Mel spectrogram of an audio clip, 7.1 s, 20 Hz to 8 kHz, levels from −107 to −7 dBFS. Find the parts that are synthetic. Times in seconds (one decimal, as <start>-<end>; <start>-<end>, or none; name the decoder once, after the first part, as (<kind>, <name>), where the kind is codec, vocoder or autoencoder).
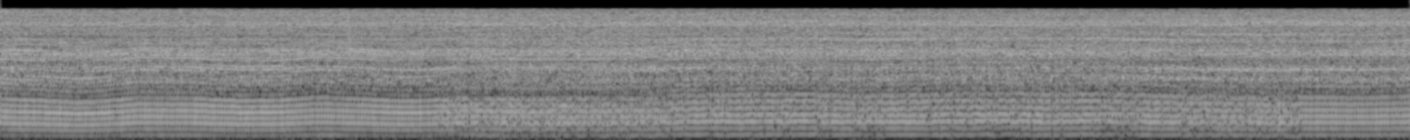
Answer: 2.2-6.5 (vocoder, Vocos)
